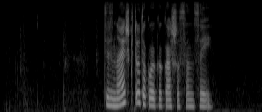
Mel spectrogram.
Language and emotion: Russian, neutral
